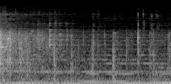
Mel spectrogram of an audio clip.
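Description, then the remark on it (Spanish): A glass patio door shatters loudly, a dense crash of breaking panes followed by scattered tinkling shards that keep falling for a couple of seconds, with no voices. “Las puertas del patio, hechas completamente de vidrio, le proporcionaron la entrada perfecta.”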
